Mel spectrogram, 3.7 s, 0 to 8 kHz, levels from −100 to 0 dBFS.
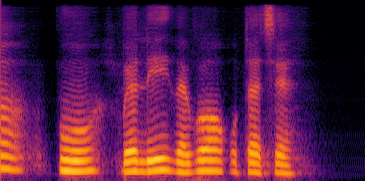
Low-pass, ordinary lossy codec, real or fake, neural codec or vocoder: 7.2 kHz; AAC, 48 kbps; fake; codec, 16 kHz, about 1 kbps, DyCAST, with the encoder's durations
